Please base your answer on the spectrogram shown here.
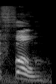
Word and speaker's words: pho: pull up to the fa spot. Fa, fa. I say fo. I really don't know why. I think it's fa, fa, but it just spelled fo, like phobia.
